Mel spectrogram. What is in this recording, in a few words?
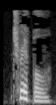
"Triple", English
